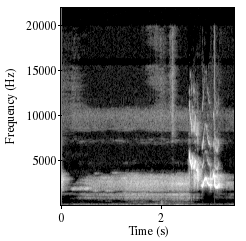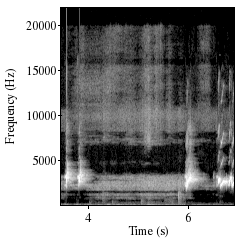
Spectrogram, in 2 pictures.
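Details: Song of an orange-headed thrush, used to coax a male to sing: a long soft whistled phrase followed by short loud squeaky warbled notes and brief bursts separated by pauses.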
